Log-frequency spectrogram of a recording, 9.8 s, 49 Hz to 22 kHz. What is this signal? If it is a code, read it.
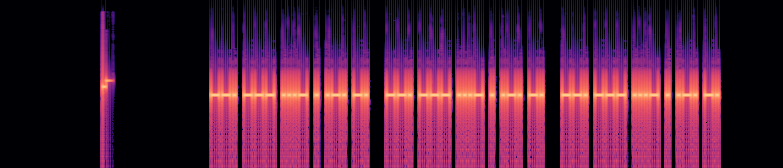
Morse code, heard as a keyed tone, about 34 wpm, 700 Hz. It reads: GOVERN GOVERN GOVERN
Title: Top 500 Words Repeated 35wpm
